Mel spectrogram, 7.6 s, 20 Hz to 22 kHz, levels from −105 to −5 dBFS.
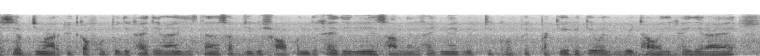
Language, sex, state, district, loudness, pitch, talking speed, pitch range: Hindi, male, Andhra Pradesh, Guntur, -34 LUFS, 110 Hz, 235 wpm, 105-115 Hz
